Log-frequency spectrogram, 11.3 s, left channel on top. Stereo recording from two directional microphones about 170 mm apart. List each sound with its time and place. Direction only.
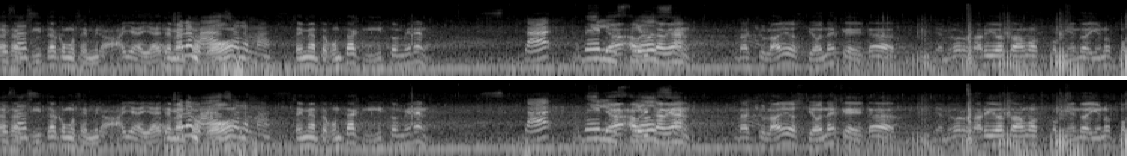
0.0 s speech: 5° left (ahead or behind)
2.9 s speech: 15° left (ahead or behind)
5.2 s speech: 5° left (ahead or behind)
7.3 s speech: 15° right (ahead or behind)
